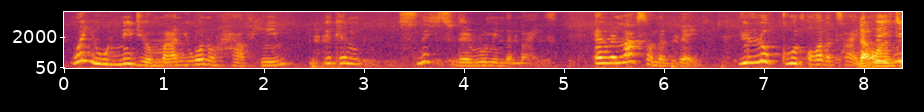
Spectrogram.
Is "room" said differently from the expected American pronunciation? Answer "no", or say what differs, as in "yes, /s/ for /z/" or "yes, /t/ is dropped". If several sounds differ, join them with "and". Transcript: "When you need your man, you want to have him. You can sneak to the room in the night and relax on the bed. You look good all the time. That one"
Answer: no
